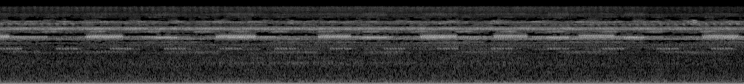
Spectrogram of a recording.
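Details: A chorus of crickets in a peaceful evening park, with piercing continuous high trills and an evenly pulsed lower chirp recurring about every second, over faint distant background noise.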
